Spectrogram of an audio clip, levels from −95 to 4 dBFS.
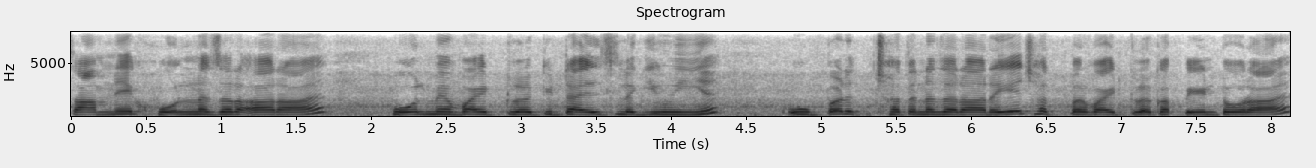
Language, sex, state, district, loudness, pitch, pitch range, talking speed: Hindi, female, Uttar Pradesh, Muzaffarnagar, -14 LUFS, 230 Hz, 225-240 Hz, 230 wpm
